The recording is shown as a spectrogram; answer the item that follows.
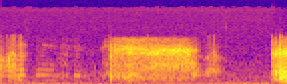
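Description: A breathy rush of noise over a telephone line, lasting under a second and starting about a second in, most likely the caller breathing out into the handset; faint voice sounds come through the line just before it.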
